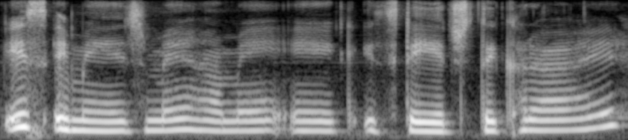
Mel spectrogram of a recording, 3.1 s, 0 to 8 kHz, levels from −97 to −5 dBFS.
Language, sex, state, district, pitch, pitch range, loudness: Hindi, female, Madhya Pradesh, Bhopal, 215 Hz, 205-225 Hz, -18 LUFS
